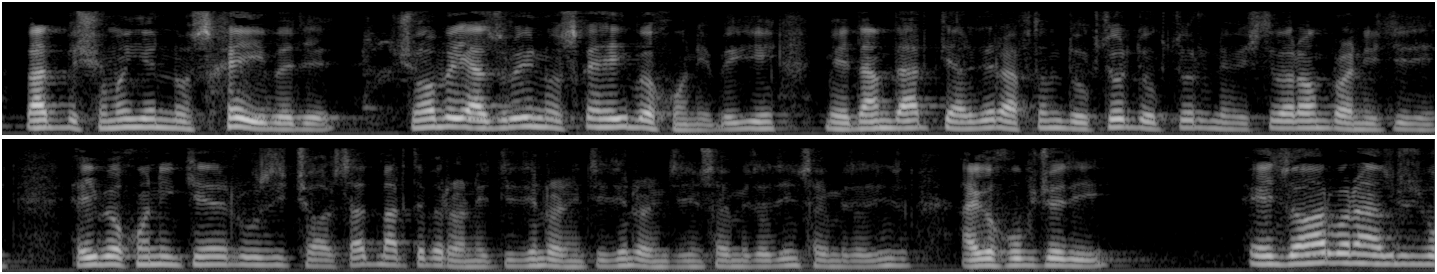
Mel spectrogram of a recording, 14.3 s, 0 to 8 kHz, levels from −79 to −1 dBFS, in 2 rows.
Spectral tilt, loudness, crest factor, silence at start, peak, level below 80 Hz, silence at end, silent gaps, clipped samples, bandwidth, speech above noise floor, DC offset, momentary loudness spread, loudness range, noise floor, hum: -7 dB/octave; -30 LUFS; 22 dB; 0.1 s; -8 dBFS; -64 dBFS; 0 s; none; under 0.1%; 6.8 kHz; 33 dB; under 0.1%; 12 LU; 7 LU; -62 dBFS; none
